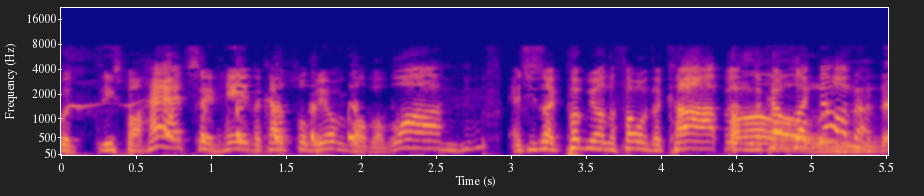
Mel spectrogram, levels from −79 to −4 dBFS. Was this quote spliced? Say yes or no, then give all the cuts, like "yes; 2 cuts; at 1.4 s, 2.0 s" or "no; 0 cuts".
yes; 1 cut; at 2.9 s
